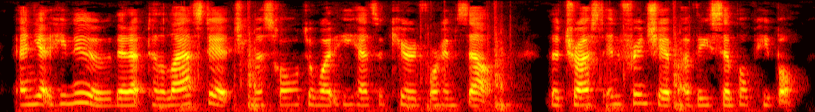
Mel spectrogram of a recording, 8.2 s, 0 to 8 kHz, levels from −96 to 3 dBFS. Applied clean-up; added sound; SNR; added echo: none; Door; 18 dB; none.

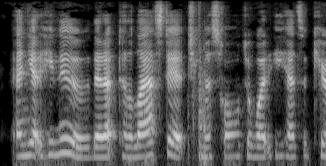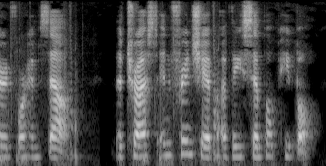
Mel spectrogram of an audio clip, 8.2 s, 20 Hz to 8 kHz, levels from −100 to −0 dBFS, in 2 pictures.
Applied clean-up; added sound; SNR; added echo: neural mask model RNNoise.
